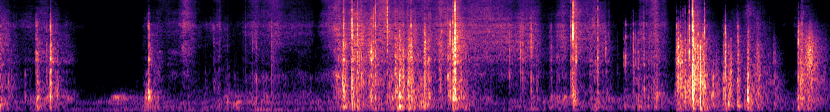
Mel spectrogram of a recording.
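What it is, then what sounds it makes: Newsprint newspaper page being handled. Fingers grip the edge of a thin newsprint page of a paper newspaper lying on a table and turn it. The result is a dry, bright crinkling and rustling, with a quiet stretch near the start before sharper crackling bursts fill the rest.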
